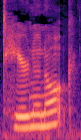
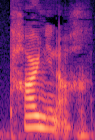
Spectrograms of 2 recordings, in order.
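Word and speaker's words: Tairn: She calls Violet's Dragon Tanok. I have no idea who that is. When I read the book, I read Tarn, which means thunder.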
